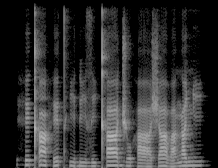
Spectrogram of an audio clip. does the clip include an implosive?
yes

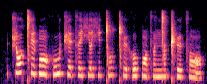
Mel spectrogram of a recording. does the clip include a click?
yes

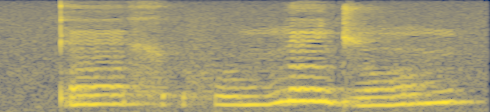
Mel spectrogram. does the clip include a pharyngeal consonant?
no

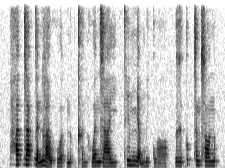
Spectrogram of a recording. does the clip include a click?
no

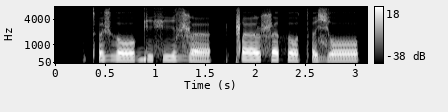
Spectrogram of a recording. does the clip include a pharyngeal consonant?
no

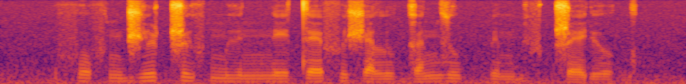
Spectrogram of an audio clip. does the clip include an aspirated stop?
no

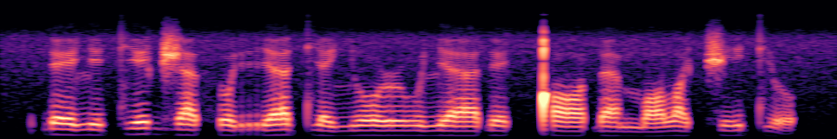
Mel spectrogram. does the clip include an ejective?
no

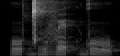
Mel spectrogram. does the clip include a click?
yes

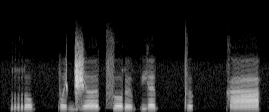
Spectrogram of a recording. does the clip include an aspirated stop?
no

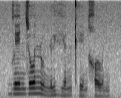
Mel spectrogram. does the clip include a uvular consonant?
yes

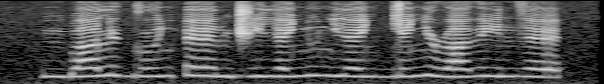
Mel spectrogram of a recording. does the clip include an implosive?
no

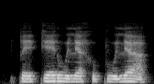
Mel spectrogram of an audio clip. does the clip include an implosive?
no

